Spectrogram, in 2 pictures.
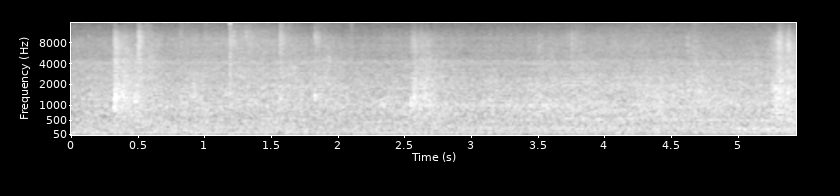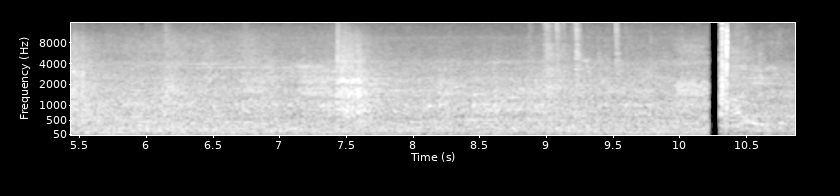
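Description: City street traffic: a steady low rumble of engines, with a few brief higher sounds cutting through it.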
